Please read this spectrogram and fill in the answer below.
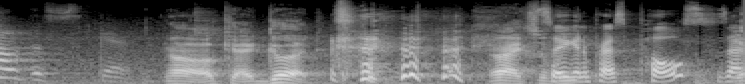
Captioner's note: laughs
